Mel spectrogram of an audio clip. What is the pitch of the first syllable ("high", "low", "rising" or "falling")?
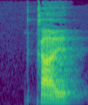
falling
